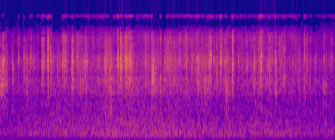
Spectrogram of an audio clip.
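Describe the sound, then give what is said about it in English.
A large bonfire burns with a straw-stuffed guy on it, the guy soaked in paraffin, at night after the rain held off. Its steady roar is filled with dense, constant crackling and popping, loud and unbroken throughout with no voices. “There goes the guy, sir. See how well it burns?”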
